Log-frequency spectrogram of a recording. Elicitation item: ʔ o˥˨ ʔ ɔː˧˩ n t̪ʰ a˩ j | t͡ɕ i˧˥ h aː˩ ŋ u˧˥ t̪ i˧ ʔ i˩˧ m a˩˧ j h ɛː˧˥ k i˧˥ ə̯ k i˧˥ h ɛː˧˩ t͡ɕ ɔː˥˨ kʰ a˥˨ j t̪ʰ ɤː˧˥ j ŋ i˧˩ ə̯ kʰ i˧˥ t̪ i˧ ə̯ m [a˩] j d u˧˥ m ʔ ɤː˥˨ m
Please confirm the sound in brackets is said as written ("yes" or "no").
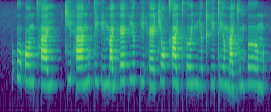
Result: yes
